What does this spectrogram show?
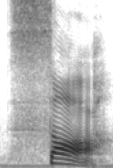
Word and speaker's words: saw: to spell the word saw. Saw has the ah sound. So practice saying it correctly and it's going to help you spell it correctly.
